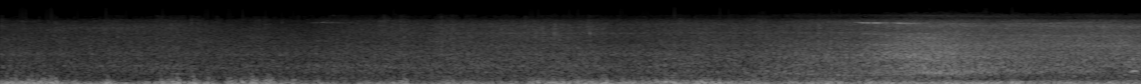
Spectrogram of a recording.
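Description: Wind buffeting the microphone of an action camera riding a bicycle through city traffic: a steady low rumble, with traffic noise under it. A hiss swells briefly about seven seconds in.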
